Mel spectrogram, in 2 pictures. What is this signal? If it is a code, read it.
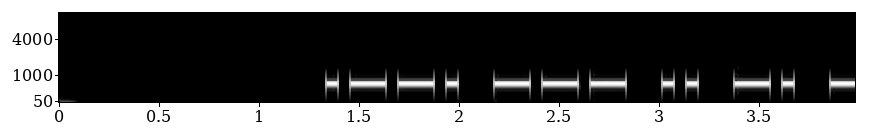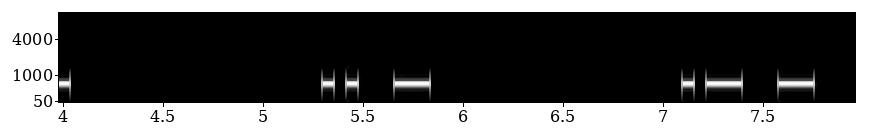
Morse code, heard as a keyed tone, about 20 wpm, 700 Hz. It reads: POINT IT AT
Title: 3x Word-Spacing - Sentences from Top 300 Words - 20wpm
